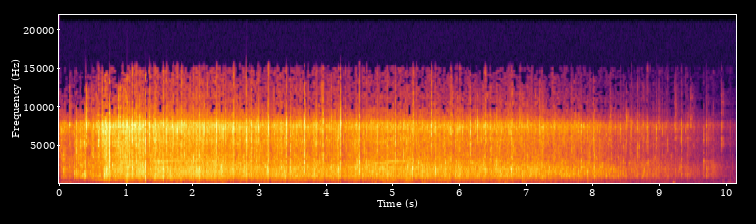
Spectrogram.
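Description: Large concert-hall audience applauding. It swells quickly at the start, holds steady, and dies away over the last couple of seconds.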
